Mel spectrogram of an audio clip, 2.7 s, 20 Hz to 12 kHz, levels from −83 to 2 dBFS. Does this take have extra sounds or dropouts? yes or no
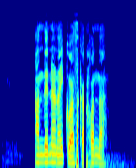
yes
